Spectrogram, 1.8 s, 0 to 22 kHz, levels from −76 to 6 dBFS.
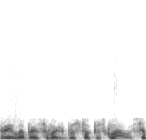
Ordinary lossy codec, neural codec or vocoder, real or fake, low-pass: MP3, 64 kbps; none; real; 19.8 kHz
